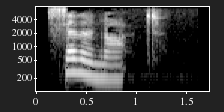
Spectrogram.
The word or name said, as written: senna knot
